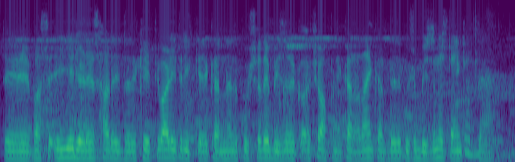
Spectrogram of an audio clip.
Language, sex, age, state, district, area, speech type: Dogri, male, 18-30, Jammu and Kashmir, Samba, rural, spontaneous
